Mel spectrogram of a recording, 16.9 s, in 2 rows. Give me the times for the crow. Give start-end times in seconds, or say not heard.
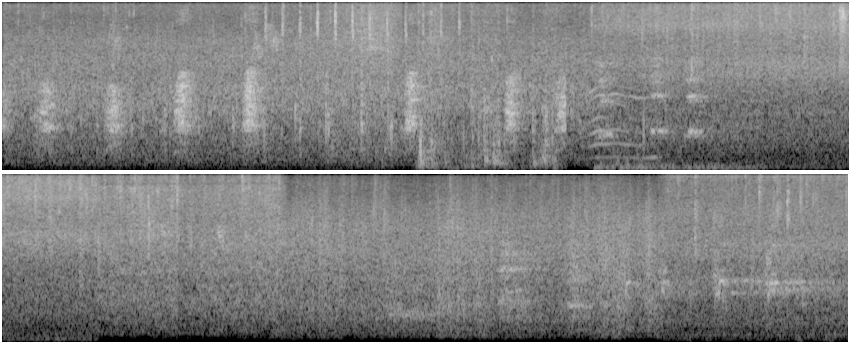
not heard.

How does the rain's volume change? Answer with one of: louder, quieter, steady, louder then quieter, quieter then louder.
steady.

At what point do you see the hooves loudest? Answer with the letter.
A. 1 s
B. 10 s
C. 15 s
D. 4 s
D.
